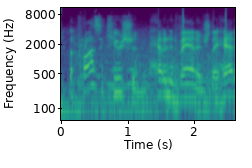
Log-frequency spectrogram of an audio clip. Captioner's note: sireren n waililini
